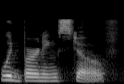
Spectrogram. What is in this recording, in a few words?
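"Wood-burning stove", English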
